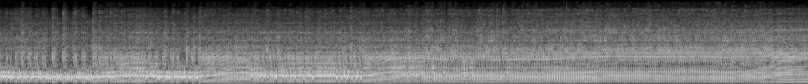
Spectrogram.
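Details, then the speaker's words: Neglected curb-find Stihl BG55 leaf blower, first start-up on choke: small two-stroke revs surge and sag unevenly, pitch wandering instead of holding steady. It is running rough with the carburetor out of adjustment. "oh yeah gonna need adjustment"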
